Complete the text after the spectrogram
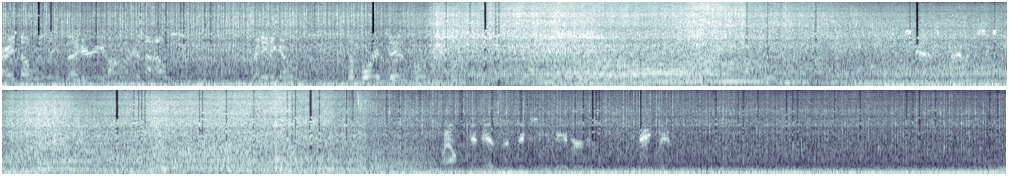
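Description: Engines idle with a deep, rumbling throb.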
